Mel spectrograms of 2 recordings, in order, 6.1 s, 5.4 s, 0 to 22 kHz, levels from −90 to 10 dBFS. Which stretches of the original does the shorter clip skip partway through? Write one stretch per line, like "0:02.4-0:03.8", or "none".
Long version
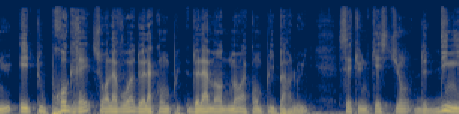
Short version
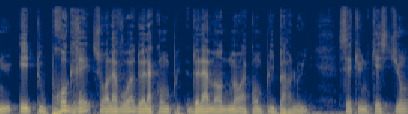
none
